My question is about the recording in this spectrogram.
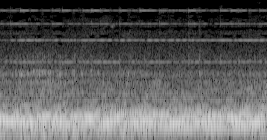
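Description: Live experimental electronic noise music: a loud, dense drone of several held tones that step down in pitch over a steady hiss.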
